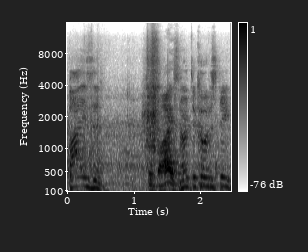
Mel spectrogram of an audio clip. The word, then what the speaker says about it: Bison: Yeah, the Bison. And make sure you say it correctly, because if not, they will let you know they're not the Bison. Right. They're the Bison.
